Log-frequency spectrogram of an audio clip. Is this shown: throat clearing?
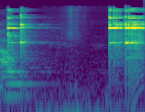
no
